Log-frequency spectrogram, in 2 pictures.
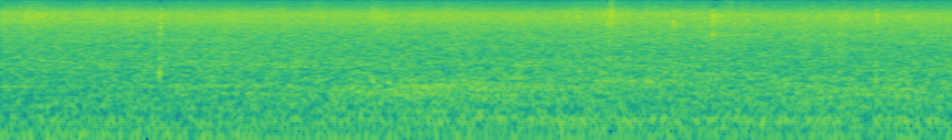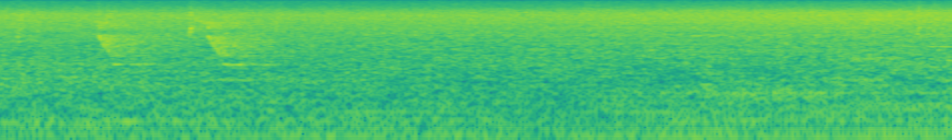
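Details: A constant low-pitched rumble fills the recording, much like engine or traffic noise outdoors. No distinct animal voice stands out above it.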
